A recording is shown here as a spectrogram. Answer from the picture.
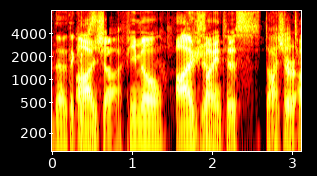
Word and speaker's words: Aja: Aja. Female Aja. scientist Dr. Turner. Aja Turner. It's spelled AJA.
